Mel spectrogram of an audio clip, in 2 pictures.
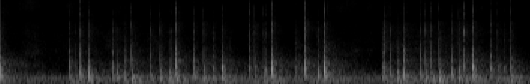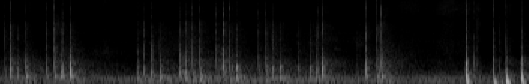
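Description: Long acrylic fingernail tips and fingertips tap on glossy dark solid hardwood floorboards in build-up tapping. The taps are short, dull and low, coming in rapid bursts separated by brief pauses. A few louder, sharper taps close the clip.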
